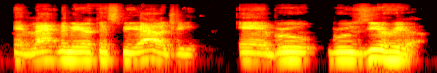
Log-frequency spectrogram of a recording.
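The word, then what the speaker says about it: brujería: the American voodoo, and Latin American spirituality, and brujeria.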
